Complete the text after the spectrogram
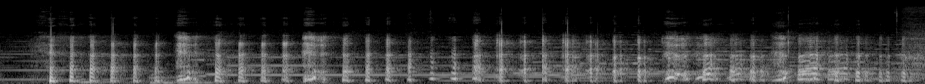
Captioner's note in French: rires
